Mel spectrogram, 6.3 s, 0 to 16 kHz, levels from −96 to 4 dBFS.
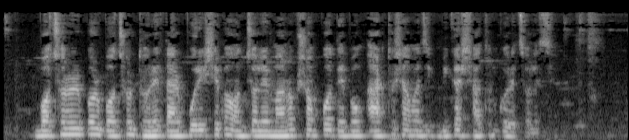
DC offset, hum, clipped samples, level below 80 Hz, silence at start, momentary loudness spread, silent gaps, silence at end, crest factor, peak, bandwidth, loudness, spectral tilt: under 0.1%; none; under 0.1%; -54 dBFS; 0.05 s; 12 LU; none; 0.3 s; 16 dB; -6 dBFS; 11.5 kHz; -23 LUFS; -5 dB/octave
